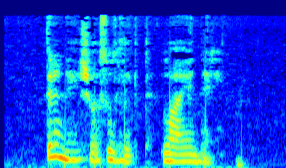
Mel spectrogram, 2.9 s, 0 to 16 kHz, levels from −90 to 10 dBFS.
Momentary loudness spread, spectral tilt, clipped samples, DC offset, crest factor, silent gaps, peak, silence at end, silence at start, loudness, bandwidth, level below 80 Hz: 14 LU; -4.5 dB/octave; under 0.1%; under 0.1%; 18 dB; none; -6 dBFS; 0.45 s; 0.45 s; -24 LUFS; 11.5 kHz; -50 dBFS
